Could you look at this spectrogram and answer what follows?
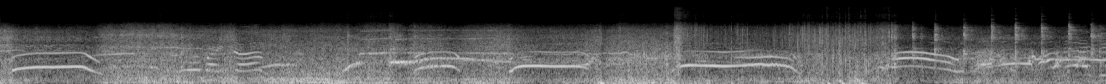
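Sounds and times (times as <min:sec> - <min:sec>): ride rumbling: 0:00.0 - 0:11.0
riders screaming: 0:03.4 - 0:08.0.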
